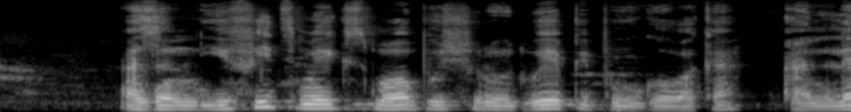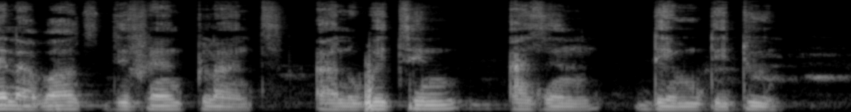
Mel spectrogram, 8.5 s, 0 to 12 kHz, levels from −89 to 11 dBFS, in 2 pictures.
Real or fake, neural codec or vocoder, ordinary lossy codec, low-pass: fake; vocoder, 24 kHz, 100 mel bands, Vocos; none; none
